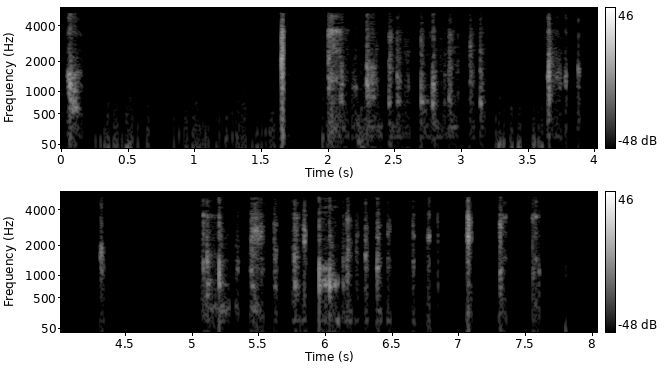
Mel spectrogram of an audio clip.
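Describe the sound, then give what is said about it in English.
Typing a username and password on a computer keyboard: faint, irregular key clicks in quick bursts, broken by short pauses and a few isolated single taps. “And let me enter my information. So I already have a username and password set up. And let me actually type this in.”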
